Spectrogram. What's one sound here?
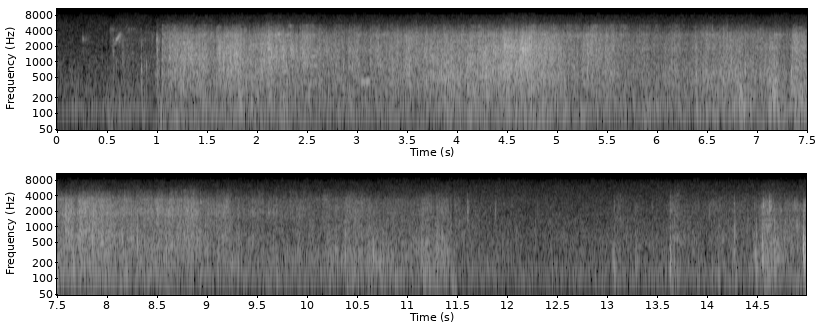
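Horses' hooves and wheels rumble as a stagecoach rolls on.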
